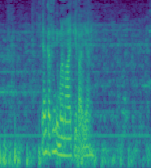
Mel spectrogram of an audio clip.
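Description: Plastic container layers and lid handled, with light knocks and rattles, then a short wavering vocal sound lasting under a second about halfway through.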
